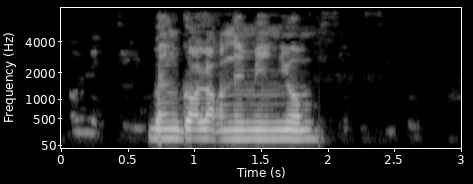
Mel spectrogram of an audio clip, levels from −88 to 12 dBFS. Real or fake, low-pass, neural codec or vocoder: real; 7.2 kHz; none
